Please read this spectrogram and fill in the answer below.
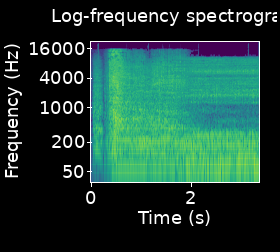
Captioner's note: growl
